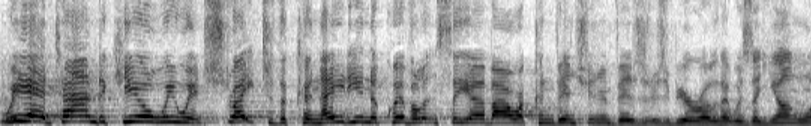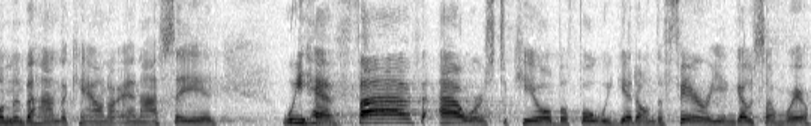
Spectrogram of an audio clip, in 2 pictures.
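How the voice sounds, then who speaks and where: A woman with a fairly high pitch and lively intonation speaks at a moderate pace amid audible room echo. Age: 60s. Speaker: comedian. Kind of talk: stand-up. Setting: stage with audience.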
